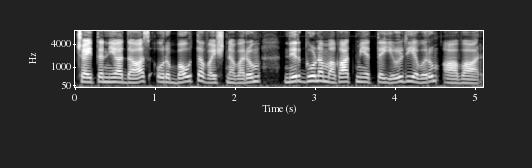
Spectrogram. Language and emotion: Tamil, neutral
